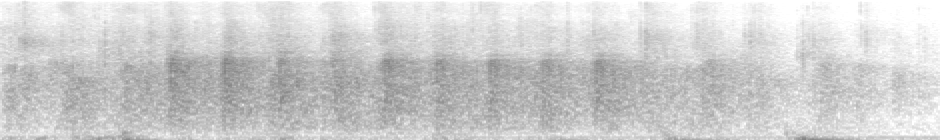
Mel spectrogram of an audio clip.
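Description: Audience applauding, a dense patter of claps that thins and dies away near the end.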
